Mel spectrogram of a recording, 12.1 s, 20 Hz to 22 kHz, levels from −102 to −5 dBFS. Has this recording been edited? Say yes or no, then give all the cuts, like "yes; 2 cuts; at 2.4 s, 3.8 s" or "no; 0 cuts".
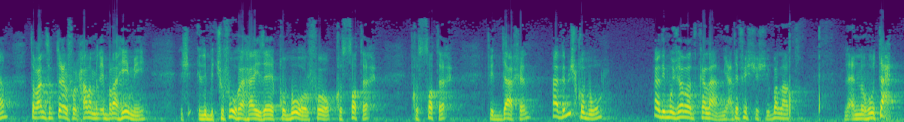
yes; 2 cuts; at 5.5 s, 9.8 s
